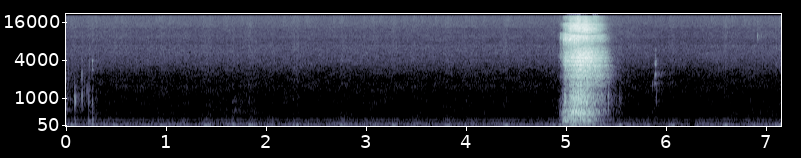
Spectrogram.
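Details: A single loud, explosive sneeze from a male after a quiet stretch, with low room hum in the background.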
